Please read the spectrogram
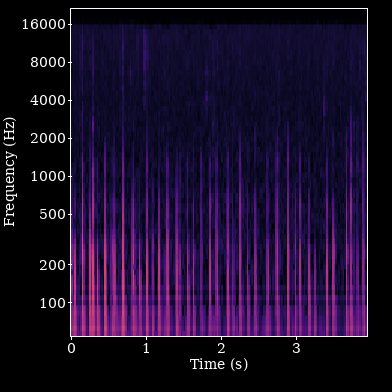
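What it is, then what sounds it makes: Cork trivet. Acrylic nails scratch the textured flat face of a round solid cork trivet in a quick run of about 28 short strokes. Each stroke is a soft, dull, low scrape with almost no ring and no bright content, pulsing steadily across the clip.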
